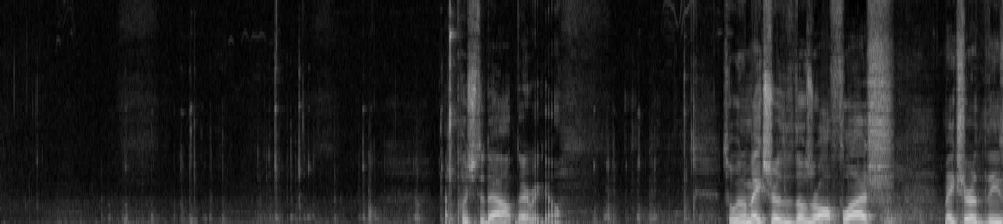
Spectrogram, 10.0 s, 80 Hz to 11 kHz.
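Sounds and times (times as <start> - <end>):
metal scope mount clicking and scraping: 1.0 - 4.8, 5.8 - 7.0.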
